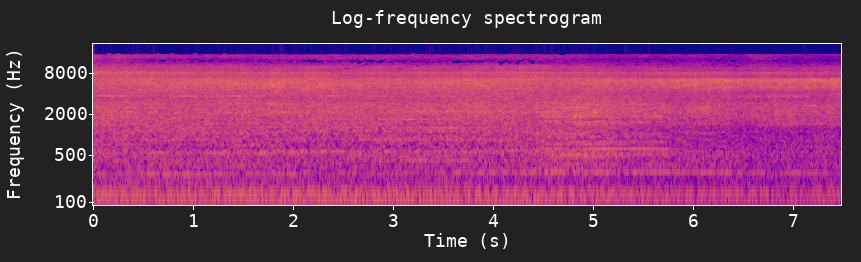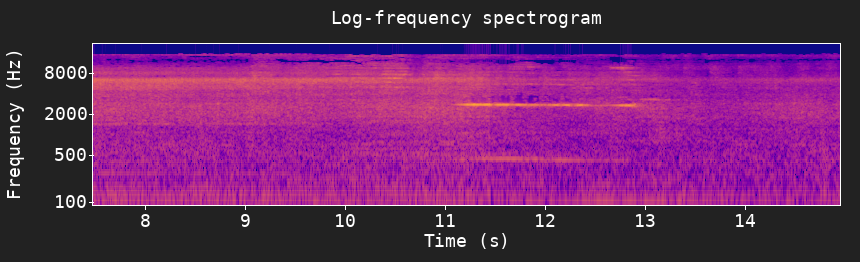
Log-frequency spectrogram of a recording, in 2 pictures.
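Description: BNSF intermodal freight train rolling past, a heavy low rumble of the train that slowly fades, with a brief high-pitched wheel squeal about eleven seconds in.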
